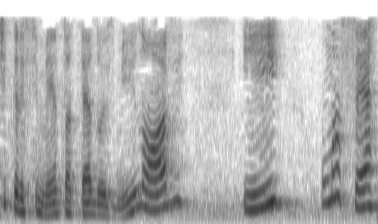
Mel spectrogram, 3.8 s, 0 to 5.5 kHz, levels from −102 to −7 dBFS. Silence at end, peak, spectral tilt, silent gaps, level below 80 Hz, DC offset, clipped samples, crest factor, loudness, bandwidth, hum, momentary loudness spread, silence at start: 0 s; -20 dBFS; -5 dB/octave; none; -76 dBFS; under 0.1%; under 0.1%; 18 dB; -37 LUFS; 4.5 kHz; none; 13 LU; 0 s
